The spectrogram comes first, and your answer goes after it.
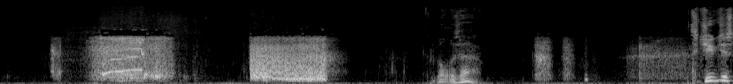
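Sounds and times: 
balloon squealing while being played with: 0:00.5 - 0:03.5
speech: 0:04.4 - 0:04.8, 0:07.0 - 0:07.3.

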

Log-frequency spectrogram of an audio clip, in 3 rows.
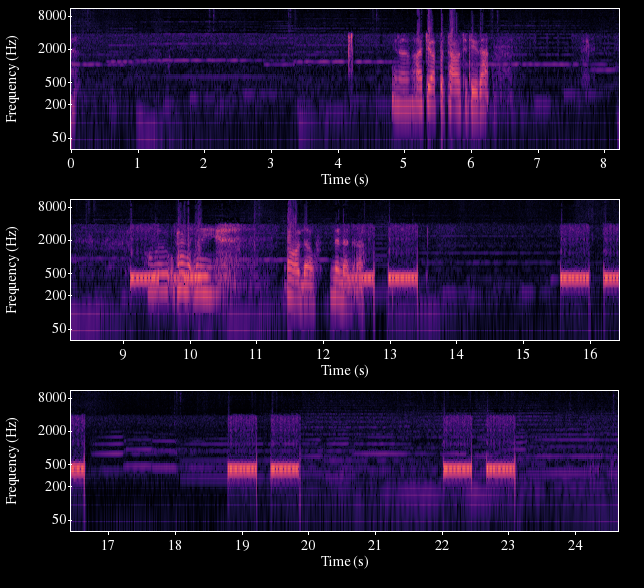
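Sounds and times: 
speech: 0:04.9 - 0:06.5, 0:11.4 - 0:12.8
telephone line sounds: 0:09.1 - 0:09.9, 0:12.6 - 0:13.4, 0:15.6 - 0:16.7, 0:18.8 - 0:19.9, 0:22.0 - 0:23.1.

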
